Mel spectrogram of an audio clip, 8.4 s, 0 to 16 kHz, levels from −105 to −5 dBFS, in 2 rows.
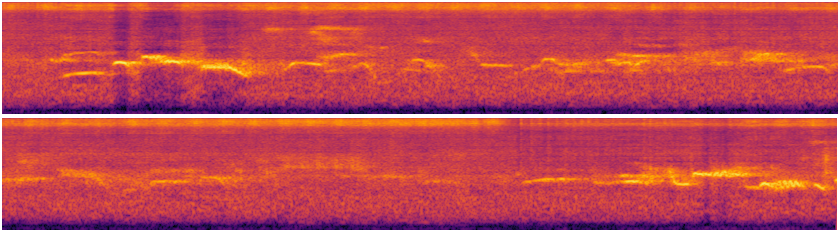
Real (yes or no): no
